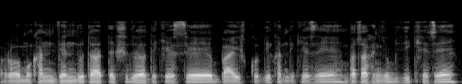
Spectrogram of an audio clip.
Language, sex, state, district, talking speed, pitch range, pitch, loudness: Nagamese, male, Nagaland, Kohima, 195 wpm, 90-105 Hz, 95 Hz, -18 LUFS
